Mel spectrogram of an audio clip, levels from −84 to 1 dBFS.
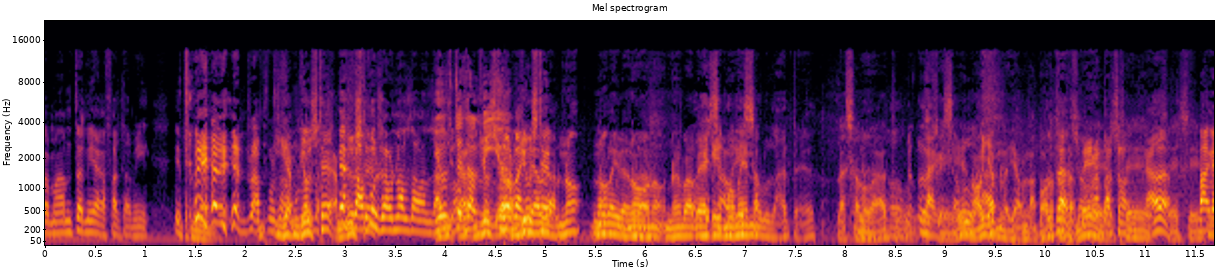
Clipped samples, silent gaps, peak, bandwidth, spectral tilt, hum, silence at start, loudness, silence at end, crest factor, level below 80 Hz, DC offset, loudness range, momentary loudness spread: under 0.1%; none; 0 dBFS; 14 kHz; -6 dB/octave; none; 0 s; -17 LUFS; 0 s; 16 dB; -44 dBFS; under 0.1%; 6 LU; 14 LU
